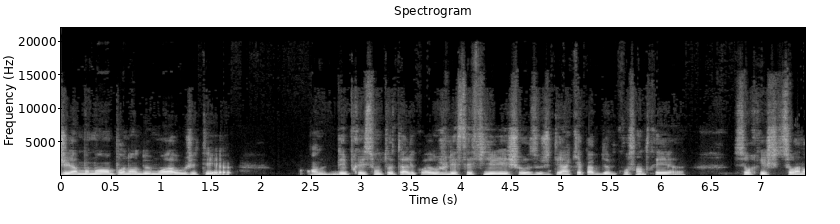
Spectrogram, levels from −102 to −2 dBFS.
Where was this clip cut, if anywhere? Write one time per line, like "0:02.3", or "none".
none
